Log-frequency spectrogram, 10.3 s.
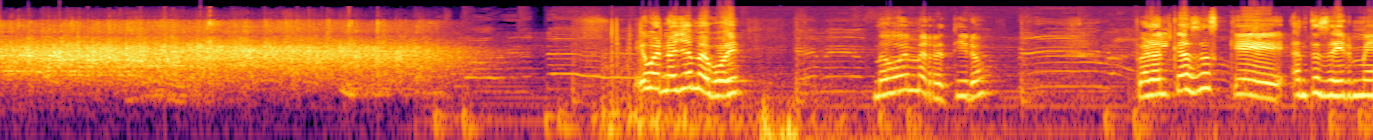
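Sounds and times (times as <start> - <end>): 
applause: 0.0 - 3.6
speech: 4.8 - 5.7, 6.6 - 7.5, 8.5 - 10.2.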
